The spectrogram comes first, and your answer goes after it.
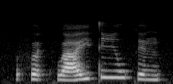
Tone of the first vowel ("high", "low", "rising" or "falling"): low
